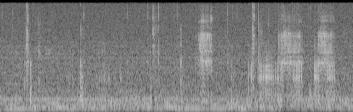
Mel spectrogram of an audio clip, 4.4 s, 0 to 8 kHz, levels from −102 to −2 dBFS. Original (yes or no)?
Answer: yes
